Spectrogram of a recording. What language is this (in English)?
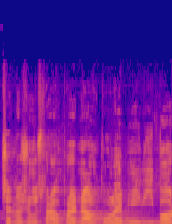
Czech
